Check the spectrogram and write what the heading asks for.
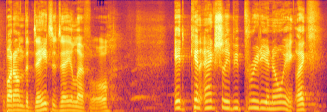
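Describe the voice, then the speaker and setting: A young man from Central Europe performing a self-deprecating stand-up set on a comedy club stage, with deadpan delivery and frequent fillers. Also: fairly high pitch, normal speed, a crowd in the background. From Czech Republic and Slovakia.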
